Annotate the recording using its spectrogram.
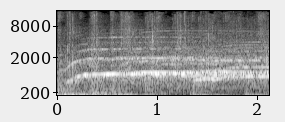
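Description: Crowd cheering over the last bars of music, with one shrill whoop that rises just after the start and is held.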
